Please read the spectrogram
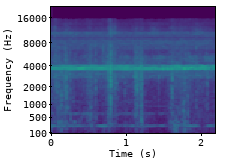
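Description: A steady high-pitched trill of night insects, with a few faint knocks and rustles from a gutted deer being handled on a wooden pole, about a second in.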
